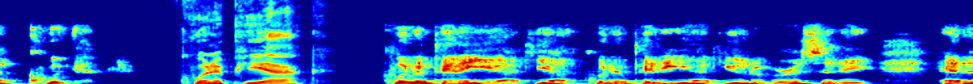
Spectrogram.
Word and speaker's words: Quinnipiac: couple of days ago the latest if I'm pronouncing the University right quick Quinnipiac Quinnipiac yeah Quinnipiac University and its approval rating at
